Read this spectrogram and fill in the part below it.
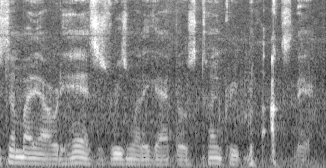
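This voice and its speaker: A man with a very deep, low voice talks as noticeable noise fills the background. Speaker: truck driver trainer. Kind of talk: commentary. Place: car. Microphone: phone near.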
